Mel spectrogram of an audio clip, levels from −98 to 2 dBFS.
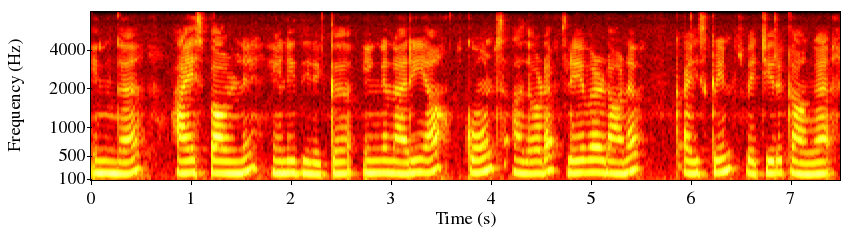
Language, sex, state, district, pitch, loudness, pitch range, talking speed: Tamil, female, Tamil Nadu, Nilgiris, 210 Hz, -17 LUFS, 205-220 Hz, 90 wpm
